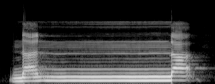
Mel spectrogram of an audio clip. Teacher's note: وَيَقْتُلُونَ، اب یہاں پر اس نون کو لام کے بعد جو نون ہے اس نون کے ساتھ، جس نون کے اوپر شد ہے یہاں پر ملائیں گے، نون، نون زبر نن، نون زبر نا، نن، نون کے اوپر شد ہے، غنہ کریں گے ایک الف کی مقدار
